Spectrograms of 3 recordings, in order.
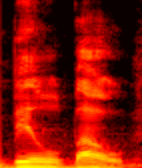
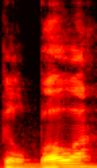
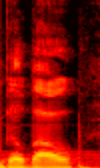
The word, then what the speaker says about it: Bilbao: Today we are in Bil Bao. Um I keep calling it Bilboa, so do forgive me if I mispronounce it a bit later on in the video.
